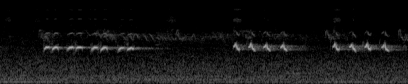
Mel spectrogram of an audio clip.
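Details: Texas mockingbird song: a run of six quick, even notes, a pause, then two groups of four crisp, slightly rising notes, each group a repeat of the same phrase.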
